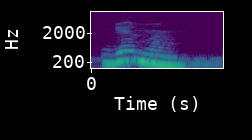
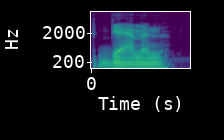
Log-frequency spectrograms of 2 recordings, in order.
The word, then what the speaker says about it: gamin: Gamin. – Yep, that's a much more Frenchy way to pronounce that word. Gamin. And in English, it's just gamin.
